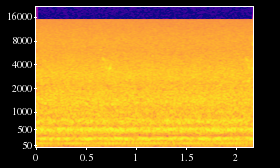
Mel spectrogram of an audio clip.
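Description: Many honey bees buzzing steadily in a low, even hum as they swarm over and feed on a tub of honey-wet comb scraps and cappings.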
